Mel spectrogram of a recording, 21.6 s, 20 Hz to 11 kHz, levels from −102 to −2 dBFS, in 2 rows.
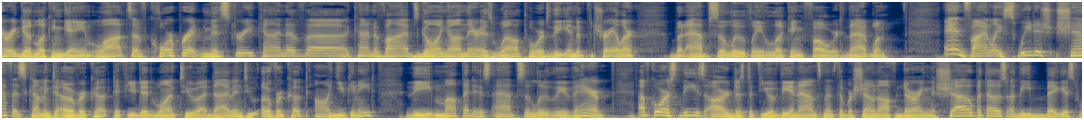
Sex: male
